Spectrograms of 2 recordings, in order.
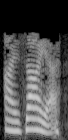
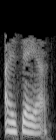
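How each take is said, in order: First: The name is said in a non-American way. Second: The name is said the usual American way. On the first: This is how some other people say it. "Some pronounce this name Isaiah" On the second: This is the usual American way to say it. "the usual American pronunciation of Isaiah"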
